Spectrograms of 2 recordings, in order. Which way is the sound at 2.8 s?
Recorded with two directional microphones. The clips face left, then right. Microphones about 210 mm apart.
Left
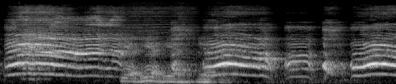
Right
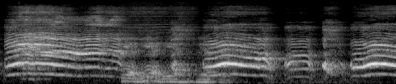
5° left (ahead or behind).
